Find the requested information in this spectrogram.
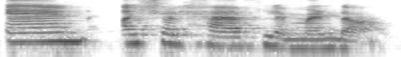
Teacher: Notice how stress I shall and lamenda.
